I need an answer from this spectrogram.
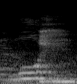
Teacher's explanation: Tapi yang muh tu huruf sukun memang tak boleh muncung.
